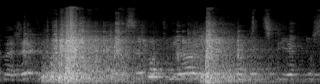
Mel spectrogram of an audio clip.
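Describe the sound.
A lift door at a former coal mine slams shut with a loud bang, followed by a second heavy clatter about a second and a half later, over a reverberant room tone with faint murmuring voices.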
